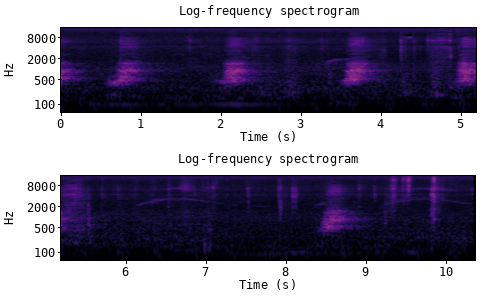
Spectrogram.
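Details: Wellingborough dog gives single barks spaced roughly every one and a half seconds, then a longer pause before a last bark; faint bird chirps and a low hum in the background.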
